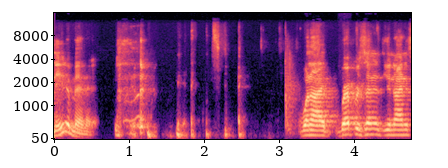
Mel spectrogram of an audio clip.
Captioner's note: laughter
